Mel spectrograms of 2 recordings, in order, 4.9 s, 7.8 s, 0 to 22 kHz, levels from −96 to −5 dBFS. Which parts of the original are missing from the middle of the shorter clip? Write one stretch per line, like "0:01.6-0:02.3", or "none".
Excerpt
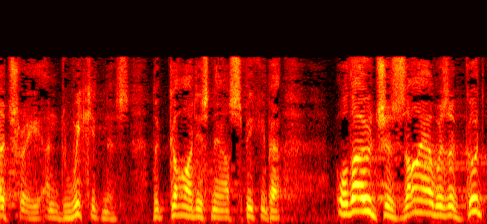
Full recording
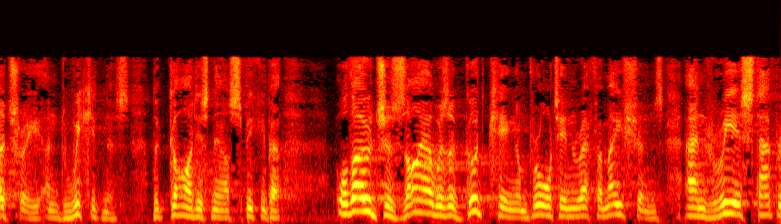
none

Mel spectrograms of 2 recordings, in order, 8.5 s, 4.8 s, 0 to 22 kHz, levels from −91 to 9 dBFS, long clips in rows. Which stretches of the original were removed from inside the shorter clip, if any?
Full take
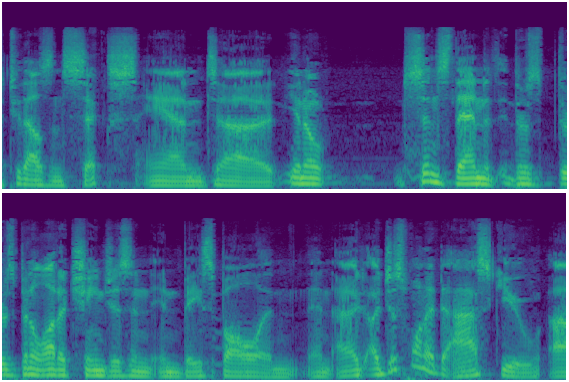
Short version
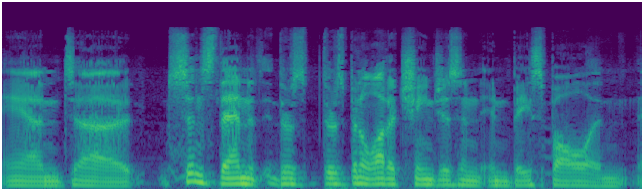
0:02.1-0:02.8

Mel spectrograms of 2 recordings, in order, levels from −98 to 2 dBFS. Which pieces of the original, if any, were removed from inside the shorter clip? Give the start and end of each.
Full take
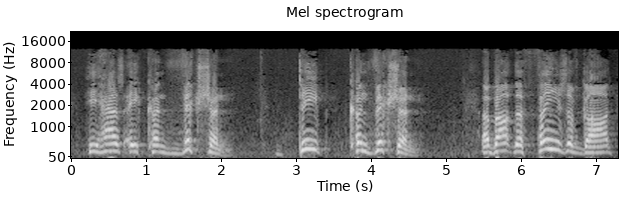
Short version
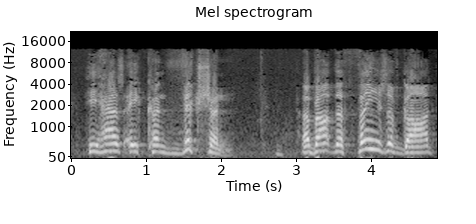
0:03.0-0:05.4

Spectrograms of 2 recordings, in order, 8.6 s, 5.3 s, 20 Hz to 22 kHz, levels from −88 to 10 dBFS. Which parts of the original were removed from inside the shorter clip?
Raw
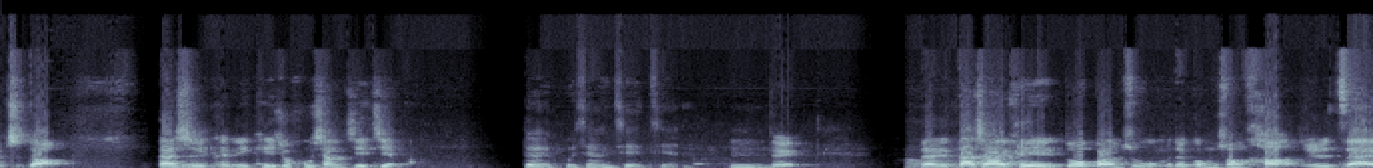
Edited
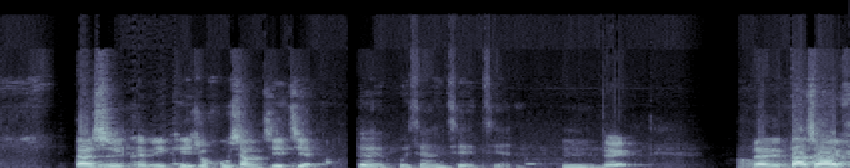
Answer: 0:02.7-0:03.2

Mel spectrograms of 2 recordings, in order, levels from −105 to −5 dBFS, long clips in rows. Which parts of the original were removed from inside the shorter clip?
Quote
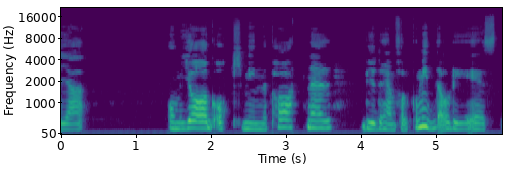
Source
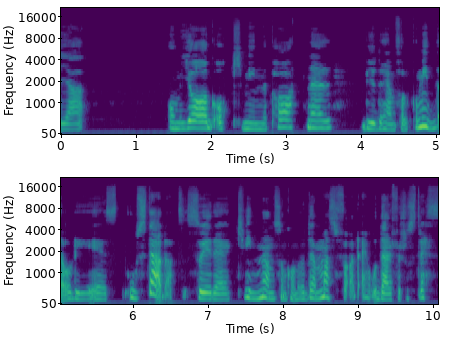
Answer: none

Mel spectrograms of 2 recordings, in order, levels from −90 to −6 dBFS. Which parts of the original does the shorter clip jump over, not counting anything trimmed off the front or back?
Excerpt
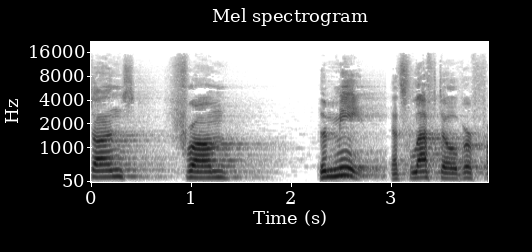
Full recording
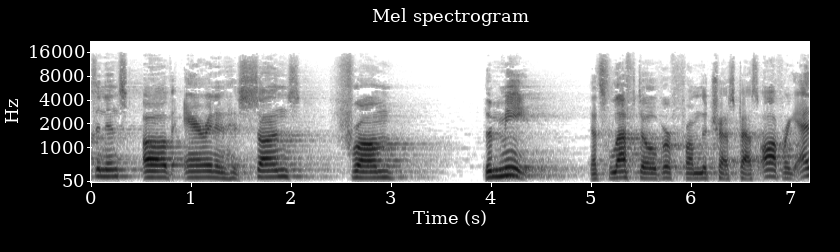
0:04.6-0:04.9

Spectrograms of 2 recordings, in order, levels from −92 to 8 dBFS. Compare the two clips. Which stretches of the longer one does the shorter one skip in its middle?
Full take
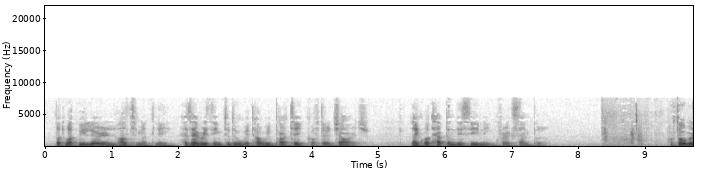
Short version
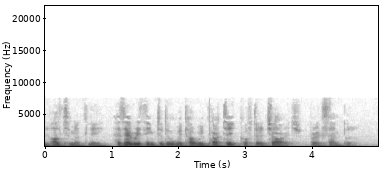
0:05.0-0:06.8

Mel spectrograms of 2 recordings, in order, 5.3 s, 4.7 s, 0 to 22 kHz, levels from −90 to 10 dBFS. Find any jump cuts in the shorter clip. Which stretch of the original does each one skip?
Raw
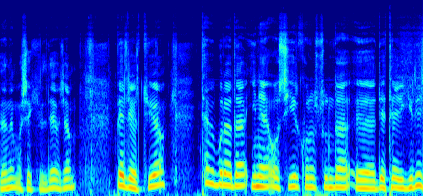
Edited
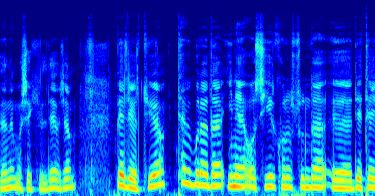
0:02.1-0:02.4

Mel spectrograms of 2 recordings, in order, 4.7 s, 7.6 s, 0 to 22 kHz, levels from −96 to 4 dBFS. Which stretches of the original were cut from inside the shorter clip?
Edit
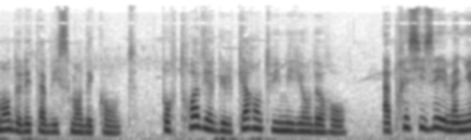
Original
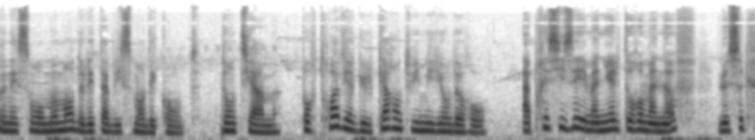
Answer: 0:02.2-0:02.9

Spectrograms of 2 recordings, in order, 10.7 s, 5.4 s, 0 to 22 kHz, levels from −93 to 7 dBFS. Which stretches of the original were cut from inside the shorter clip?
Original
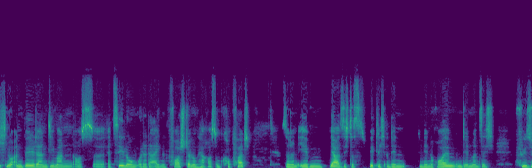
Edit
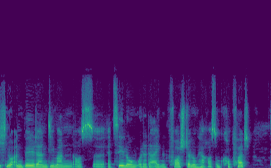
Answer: none

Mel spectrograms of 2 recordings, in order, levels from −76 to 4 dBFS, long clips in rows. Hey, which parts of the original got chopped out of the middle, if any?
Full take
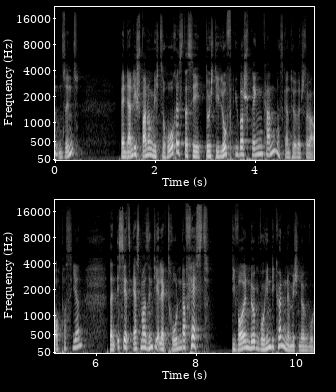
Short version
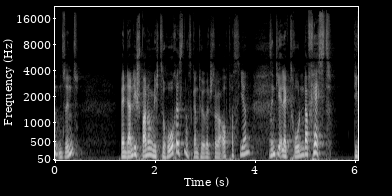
0:02.6-0:04.4
0:06.1-0:07.0

